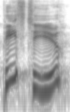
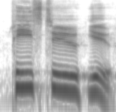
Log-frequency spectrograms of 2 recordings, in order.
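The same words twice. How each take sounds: First: Light and casual, lifting at the end like a hello; an easygoing greeting with an upturn; casual Jesus greeting. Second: Unhurried, reverent reading of the greeting; a slow quoted blessing; slow solemn scripture reading. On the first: Retold or imitated. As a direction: toss it off as a friendly hi to the guys. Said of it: "he's like". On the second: Acted. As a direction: read it slowly, letting each word land. Reading Jesus' words from scripture.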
